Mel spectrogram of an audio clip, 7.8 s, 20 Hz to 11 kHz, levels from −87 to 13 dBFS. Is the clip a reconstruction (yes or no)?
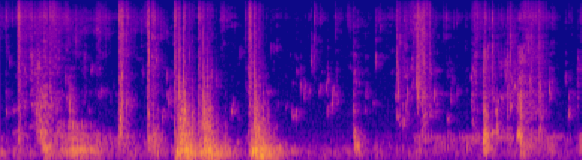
yes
